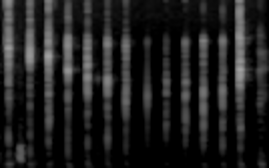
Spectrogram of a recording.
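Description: A quick run of light, evenly spaced clicks, about seven a second, with a louder click near the end.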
